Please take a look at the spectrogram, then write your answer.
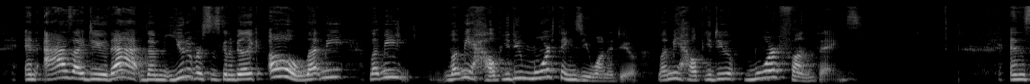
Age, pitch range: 20-39, 210-275 Hz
